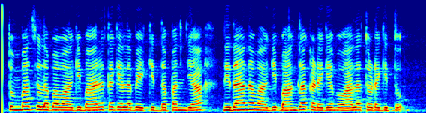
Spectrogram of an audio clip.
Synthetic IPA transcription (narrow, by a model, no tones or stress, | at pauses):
t̪umbɐsulɐbʱɐʋaːɡibʱaːɾɐt̪ɐɡɛlːɐbeːkid̪ːɐpɐnd̪janid̪ʱaːnɐʋaːɡibaːŋɡɭɐkɐɽɛɡe̞ʋaːlɐt̪ɔɽɐɡit̪ːu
